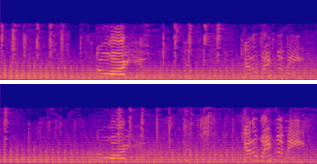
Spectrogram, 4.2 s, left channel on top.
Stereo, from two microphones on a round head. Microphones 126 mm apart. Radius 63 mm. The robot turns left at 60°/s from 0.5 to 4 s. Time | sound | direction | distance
0.0 | a helicopter | 10° left | ?
1.3 | a shout | 60° left (ahead or behind) | ?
